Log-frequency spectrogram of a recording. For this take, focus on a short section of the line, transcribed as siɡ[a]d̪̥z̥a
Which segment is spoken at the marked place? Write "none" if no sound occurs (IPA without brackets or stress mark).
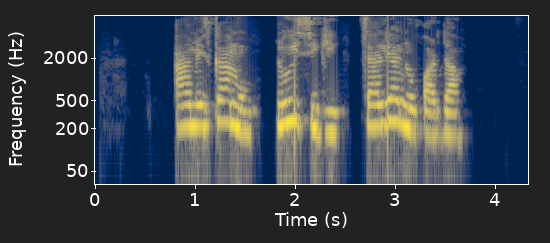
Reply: i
